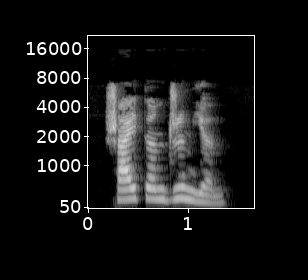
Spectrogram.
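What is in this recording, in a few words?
"шайтӧн-джынйӧн", Komi, female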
